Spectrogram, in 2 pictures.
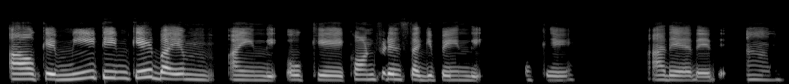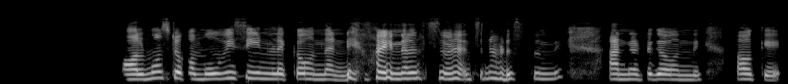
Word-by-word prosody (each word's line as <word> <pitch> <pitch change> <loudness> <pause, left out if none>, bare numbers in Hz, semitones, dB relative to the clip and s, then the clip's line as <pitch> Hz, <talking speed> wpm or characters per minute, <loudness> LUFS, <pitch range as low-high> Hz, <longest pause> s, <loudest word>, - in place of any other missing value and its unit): ఆ! - - +7 0.2
ఓకే. 245 +2 +4 0.2
మీ 255 +3 +2 0.2
టీమ్‌కే 300 0 +4 0.2
భయం 245 -2 +4 0.5
అయింది. 200 -3 -2 0.2
ఓకే. 210 0 -1 0.3
కాన్ఫిడెన్స్ 230 0 +1
తగ్గిపోయింది. 200 -2 -2 0.5
ఓకే. 195 0 -7 1.0
అదే. 210 -1 -1
అదే. 180 -2 -2
అదే. - - -15 0.2
హ్మ్. 215 -2 -10 1.5
ఆల్మోస్ట్ 265 +5 +1
ఒక 260 -1 -7
మూవీ 255 +3 +2
సీన్ 275 -5 0
లెక్క 245 +1 -2
ఉందండి. 230 0 -2 0.2
ఫైనల్స్ 275 0 +4 0.2
మ్యాచ్ 240 -3 -3
నడుస్తుంది 260 +1 -5 0.5
అన్నట్టుగా 240 0 -1
ఉంది. 215 0 -7 0.5
ఓకే. 245 - -4
240 Hz, 100 wpm, -23 LUFS, 215-270 Hz, 1.5 s, ఆ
